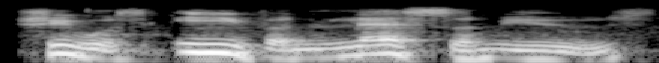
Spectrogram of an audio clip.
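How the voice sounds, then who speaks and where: Slow, theatrical female storyteller. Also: low voice, expressive, mellow, husky, lo-fi sound. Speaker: narrator. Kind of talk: scripted storybook narration.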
